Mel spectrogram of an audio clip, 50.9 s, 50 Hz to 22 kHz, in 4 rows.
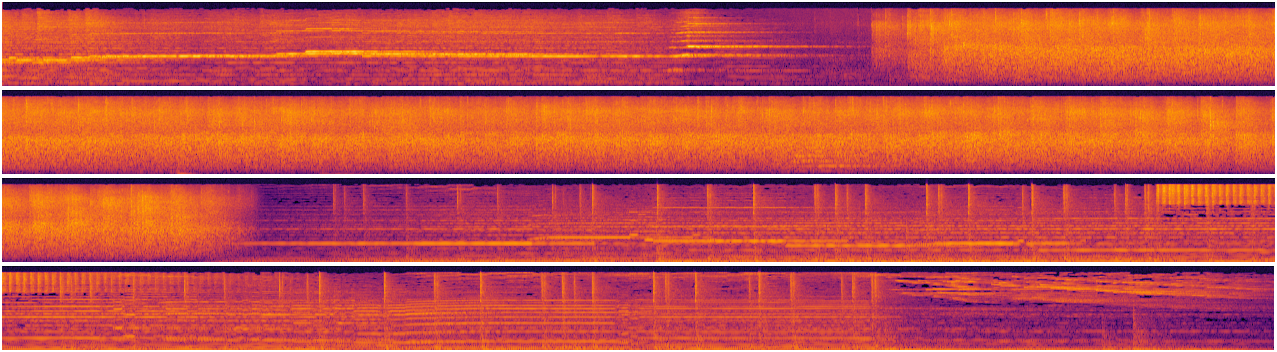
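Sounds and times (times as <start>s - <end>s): flute and plucked strings: 0.0s - 8.6s, 27.8s - 50.9s
audience applauding: 8.5s - 28.0s.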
